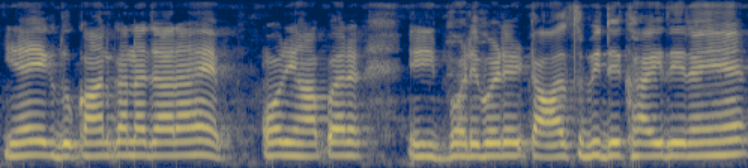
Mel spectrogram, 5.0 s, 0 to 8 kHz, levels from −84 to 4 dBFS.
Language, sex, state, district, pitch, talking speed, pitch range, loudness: Hindi, female, Chhattisgarh, Bilaspur, 230 Hz, 230 wpm, 225-235 Hz, -17 LUFS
